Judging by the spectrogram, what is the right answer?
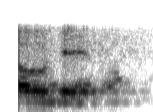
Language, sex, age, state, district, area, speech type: Bodo, male, 18-30, Assam, Chirang, urban, conversation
